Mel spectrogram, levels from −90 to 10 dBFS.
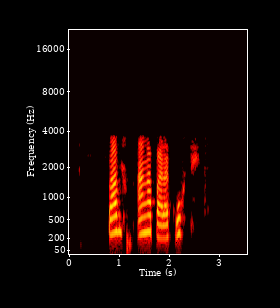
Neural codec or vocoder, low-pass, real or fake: none; 3.6 kHz; real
